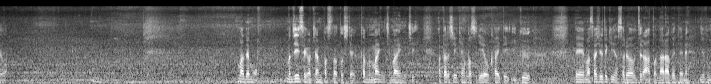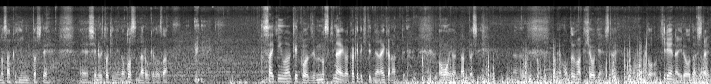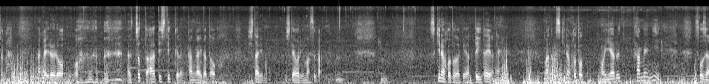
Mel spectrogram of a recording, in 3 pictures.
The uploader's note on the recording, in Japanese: 雑音多め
